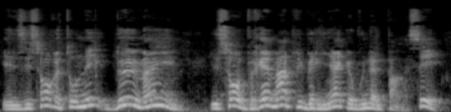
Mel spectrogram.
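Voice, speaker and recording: A man's voice: very animated, moderate pace. An older man voicing a stubborn, cheeky little farm girl in a storybook reading, in a raised girlish voice. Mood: proud. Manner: high, shouty girlish voice.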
